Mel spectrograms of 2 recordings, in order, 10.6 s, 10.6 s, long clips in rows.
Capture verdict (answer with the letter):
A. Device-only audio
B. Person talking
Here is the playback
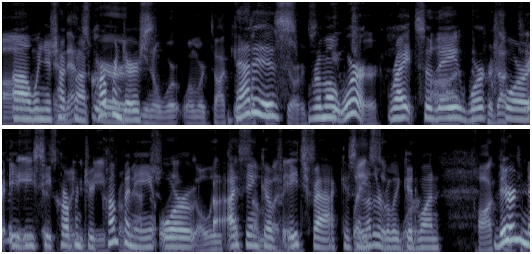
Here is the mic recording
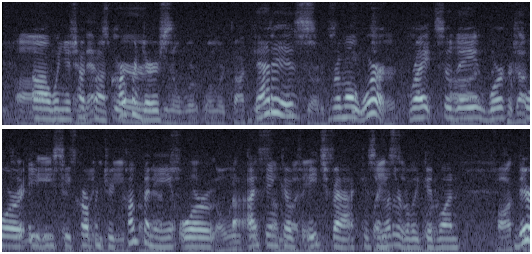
A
